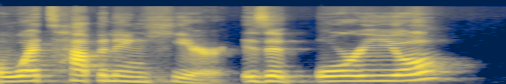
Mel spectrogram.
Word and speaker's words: Oreo: The reason why this is not an O sound, first of all, because it's a diphthong, it's an R vowel. Oreo, Oreo. That would be how you would pronounce it with the O as in go.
